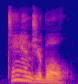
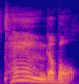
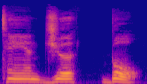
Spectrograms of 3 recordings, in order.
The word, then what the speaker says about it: tangible: which is usually so we normally think of this as tangable but it's not pronounced that way sometimes combinations don't work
